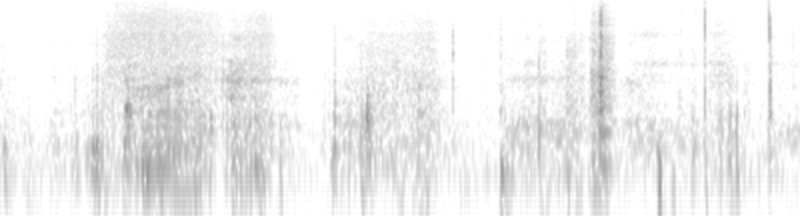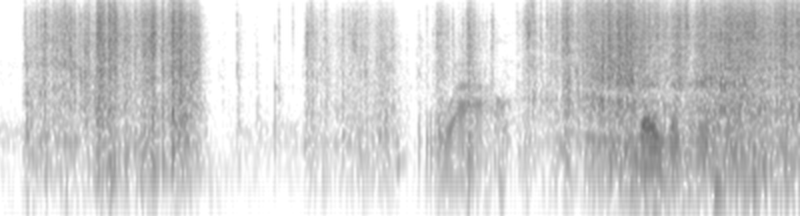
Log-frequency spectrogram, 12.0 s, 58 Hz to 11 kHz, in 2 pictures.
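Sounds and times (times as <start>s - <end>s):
paper rustling: 6.2s - 7.6s, 8.3s - 12.0s
paper crinkling: 6.2s - 12.0s.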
